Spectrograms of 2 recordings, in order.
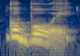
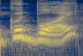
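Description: First: The end of 'good' blends into a 'b' sound. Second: The end of 'good' is a clear 'd' sound. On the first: The speaker calls it right. "the first initial sound of the second word will dominate the first one. We will say good boy" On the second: The speaker calls it wrong. "in rapid speech, we will not say good boy"

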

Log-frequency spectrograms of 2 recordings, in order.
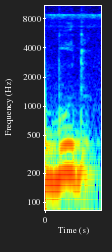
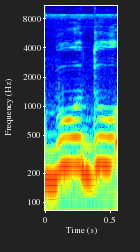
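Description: First: The word ends on a bare consonant. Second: The word ends with a final vowel. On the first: The reader stops on this word. "দাঁড়ানোর ক্ষেত্রে বুধ হয়ে যাবে বুধ" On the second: The reader continues without stopping. "মা আ বুদু আছে"

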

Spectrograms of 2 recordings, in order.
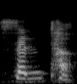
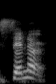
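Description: First: The t is sounded; the final r is dropped. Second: The t after n is dropped; r is sounded. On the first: "แต่ถ้าคนอังกฤษจะไม่ออกเสียงตัว r เขาจะออกว่า" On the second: "ถ้าฐานเสียงเดียวกันเขาจะสกิปตัวที่สองก็เลยออกว่าเนอะกับเถอะก็คืออ่านเป็น"

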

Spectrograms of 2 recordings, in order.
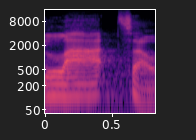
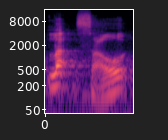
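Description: First: The first vowel is an open 'a' sound. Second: The first vowel is a short 'e' sound. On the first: The speaker calls it wrong. "the Germans always pronounce it wrong. They say lat sao" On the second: The speaker calls it right. "in Cantonese, it would be let, it's short"

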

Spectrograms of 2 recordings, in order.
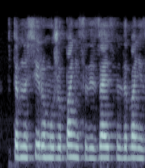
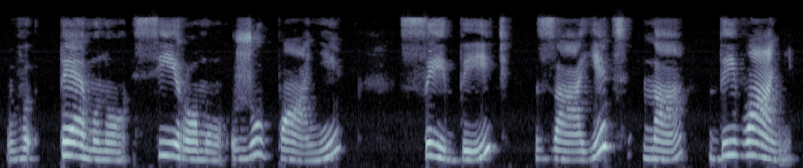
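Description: First: It is spoken at a very fast pace. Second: It is spoken at a slow pace. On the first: "дуже швидко скажемо скоромовку" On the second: "разом зі мною спочатку в повільному темпі"

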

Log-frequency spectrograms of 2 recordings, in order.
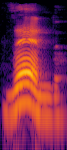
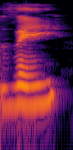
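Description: First: The letter name is said as zed. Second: The letter name is said as zee. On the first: The speaker calls it right. "did you notice how I said it?" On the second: The speaker calls it wrong. "Not Z"

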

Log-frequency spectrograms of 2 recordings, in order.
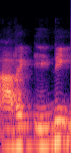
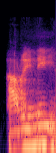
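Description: First: Both words are said in full, four syllables. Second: The words are run together into three syllables. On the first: This is the correct written form. "khi chúng ta ghi cho đúng chính tả thì chúng ta sẽ ghi là hari ini" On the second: This is how people say it in fast casual speech. "Người Mã Lai họ hay nói nhanh, họ nói ghép lại hari ni"

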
